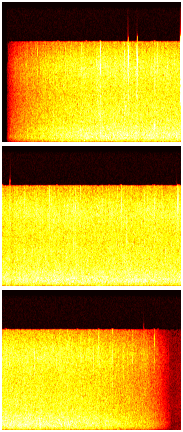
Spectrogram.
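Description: Rushing stream water running over rocks as a steady rush, fading in over the first second and fading out at the end.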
